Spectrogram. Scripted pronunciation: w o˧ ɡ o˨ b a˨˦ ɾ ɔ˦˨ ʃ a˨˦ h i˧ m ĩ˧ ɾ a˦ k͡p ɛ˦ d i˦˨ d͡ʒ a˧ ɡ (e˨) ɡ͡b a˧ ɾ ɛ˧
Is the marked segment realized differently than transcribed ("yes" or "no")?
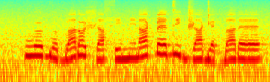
yes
